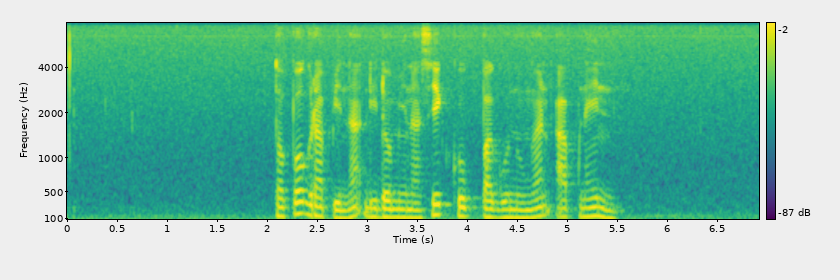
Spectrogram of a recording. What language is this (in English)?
Sundanese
